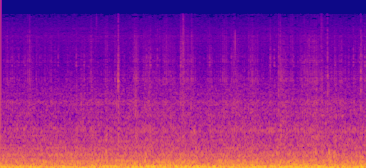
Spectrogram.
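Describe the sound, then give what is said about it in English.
A steady, loud low rumble of a vehicle engine and road noise, constant throughout, from a car driving behind, with no talking. “There's a car behind us.”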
